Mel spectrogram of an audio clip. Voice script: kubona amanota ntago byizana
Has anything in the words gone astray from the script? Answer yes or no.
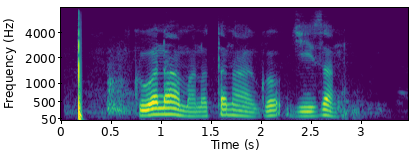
no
